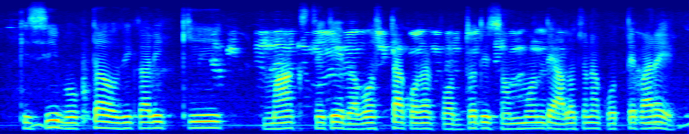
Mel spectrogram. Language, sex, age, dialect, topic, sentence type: Bengali, male, 18-24, Standard Colloquial, agriculture, question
